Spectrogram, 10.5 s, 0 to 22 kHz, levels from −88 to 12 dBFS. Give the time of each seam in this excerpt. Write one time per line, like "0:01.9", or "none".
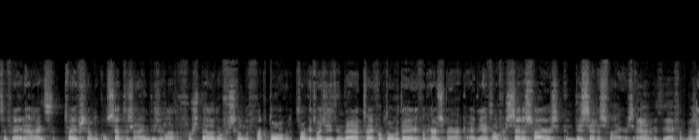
0:04.3
0:09.5

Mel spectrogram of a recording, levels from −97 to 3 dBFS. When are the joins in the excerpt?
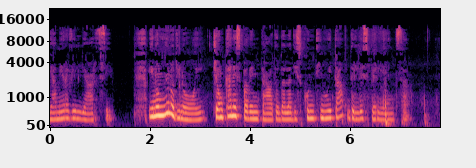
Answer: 0:01.9
0:03.1

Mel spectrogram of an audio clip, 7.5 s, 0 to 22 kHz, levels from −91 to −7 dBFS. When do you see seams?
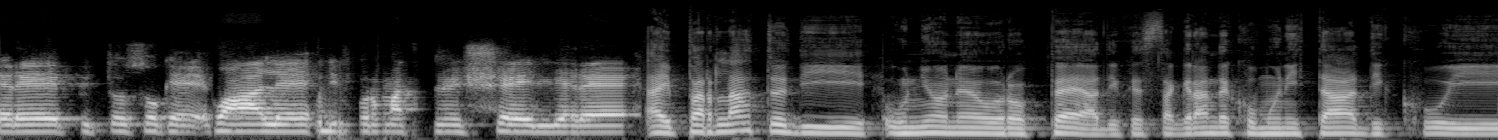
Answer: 0:01.6
0:03.2

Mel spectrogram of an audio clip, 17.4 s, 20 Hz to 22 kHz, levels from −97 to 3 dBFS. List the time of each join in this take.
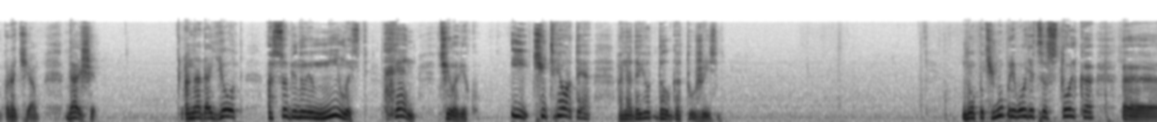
none

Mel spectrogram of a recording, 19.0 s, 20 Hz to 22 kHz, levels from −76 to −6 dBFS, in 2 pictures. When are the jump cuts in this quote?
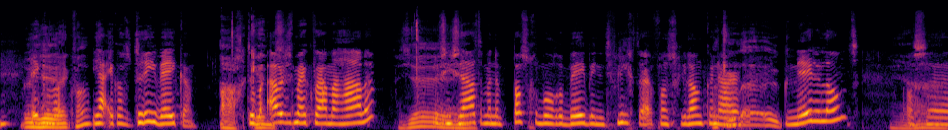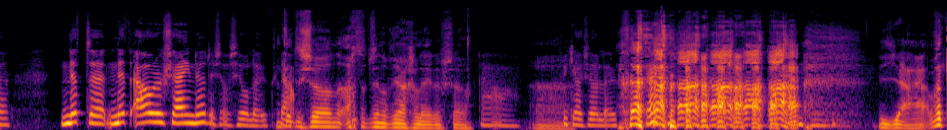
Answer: none

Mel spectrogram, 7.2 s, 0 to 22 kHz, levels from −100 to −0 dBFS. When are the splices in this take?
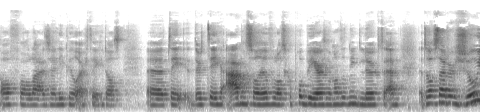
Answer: none

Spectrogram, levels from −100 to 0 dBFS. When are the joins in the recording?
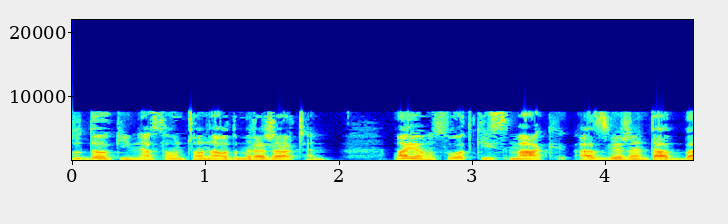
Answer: none

